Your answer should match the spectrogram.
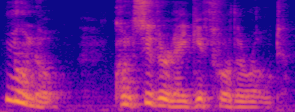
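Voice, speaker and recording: A woman voicing a gentle, wise male mentor in a fantasy story, measured and reassuring. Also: deep voice, sing-song. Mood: kindly.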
